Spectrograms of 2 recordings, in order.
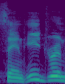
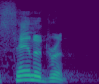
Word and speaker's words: Sanhedrin: Sometimes people say it Sanhedrin, but I think the correct pronunciation is Sanhedrin.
